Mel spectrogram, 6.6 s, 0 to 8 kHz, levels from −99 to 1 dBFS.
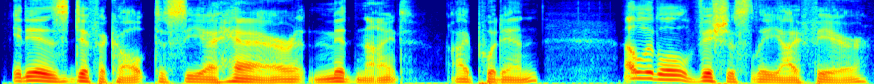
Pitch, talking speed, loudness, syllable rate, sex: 100 Hz, 155 wpm, -19 LUFS, 4.2 syllables/s, male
